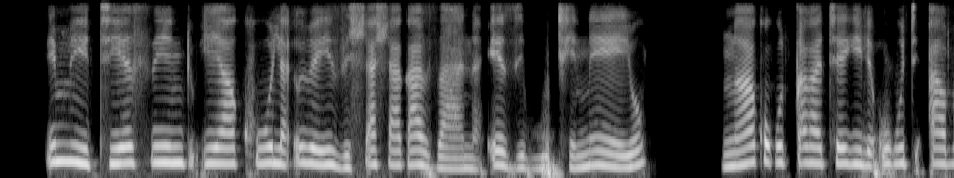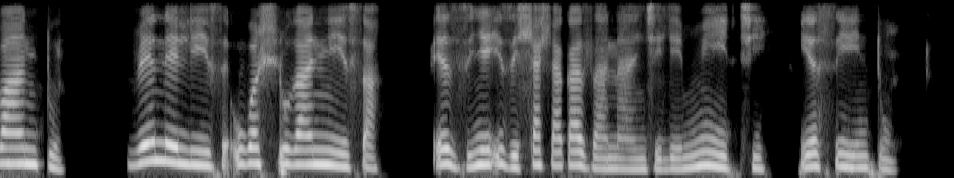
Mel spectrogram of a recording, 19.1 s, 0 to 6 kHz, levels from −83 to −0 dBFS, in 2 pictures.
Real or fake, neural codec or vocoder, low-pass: fake; autoencoder, 48 kHz, 32 numbers a frame, DAC-VAE, trained on Japanese speech; 5.4 kHz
